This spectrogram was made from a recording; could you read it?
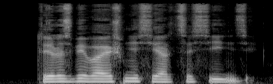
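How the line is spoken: Sad woman's remark. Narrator (Russian): все так же грустно заметила женщина

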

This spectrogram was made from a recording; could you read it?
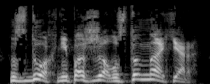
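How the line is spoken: Screamed at full voice. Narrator (Russian): Заорал во весь голос я

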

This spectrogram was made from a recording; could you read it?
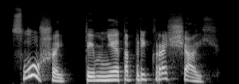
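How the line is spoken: Menacing indignation. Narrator (Russian): грозно возмутился тигр

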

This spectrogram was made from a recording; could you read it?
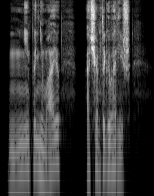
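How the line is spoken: Faltering, mumbling. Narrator (Russian): С трудом пролепетал он

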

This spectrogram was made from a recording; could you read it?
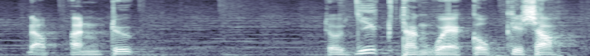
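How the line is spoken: Harsh gritted voice. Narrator (Vietnamese): gằn giọng nói

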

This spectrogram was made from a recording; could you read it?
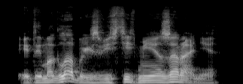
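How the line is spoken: Grumbling. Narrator (Russian): проворчал Джонатан

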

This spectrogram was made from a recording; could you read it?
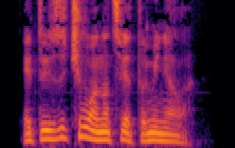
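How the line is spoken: Plain question. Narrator (Russian): спросил кошак

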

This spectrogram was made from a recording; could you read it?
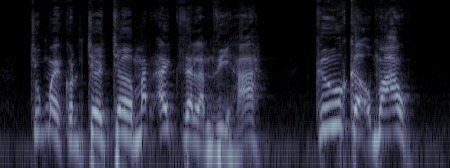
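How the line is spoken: Shout. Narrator (Vietnamese): Tiếng thét của gã

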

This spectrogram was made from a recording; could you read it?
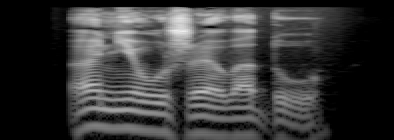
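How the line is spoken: Grim, regal. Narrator (Russian): мрачно проговорил король

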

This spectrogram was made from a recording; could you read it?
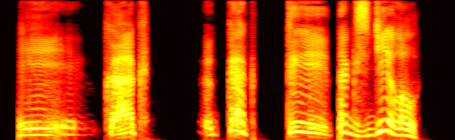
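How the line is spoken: Strained, stunned. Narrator (Russian): Только и смог выдавить из себя Бернар

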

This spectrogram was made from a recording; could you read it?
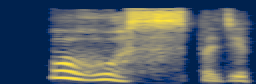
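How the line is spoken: Weak voice. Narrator (Russian): проговорила Инесс слабым голосом

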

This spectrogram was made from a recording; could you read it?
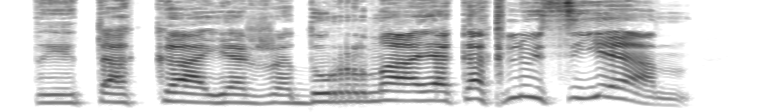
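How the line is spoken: Roaring. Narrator (Russian): взревел он

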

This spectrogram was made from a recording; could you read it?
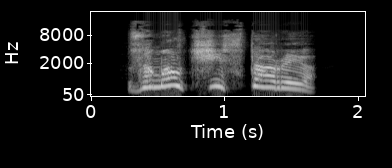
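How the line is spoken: Frightened shout. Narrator (Russian): крикнул Темляков в испуге

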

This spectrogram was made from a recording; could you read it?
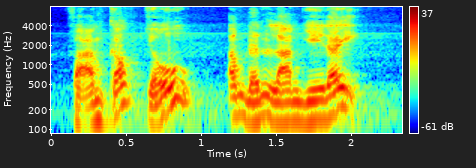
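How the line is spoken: Angry scream. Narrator (Vietnamese): Hà Xà Tiên Tử tức giận thét lên

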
